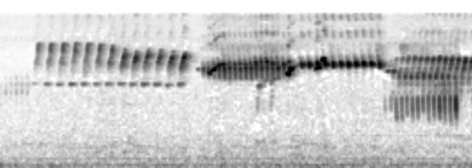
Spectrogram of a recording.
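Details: Pied Belgian canary performing bell song to spur other canaries and females: a soft, even series of high repeated notes leading into a long sustained rolling trill, over low background hiss.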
